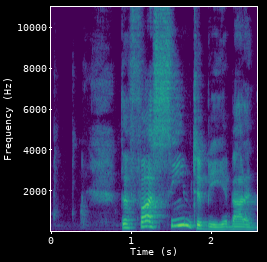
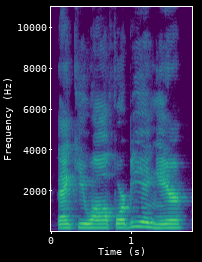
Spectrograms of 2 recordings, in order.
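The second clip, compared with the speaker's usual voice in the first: upbeat robot, higher and louder; a cheerful machine making a speech; 6 semitones higher, 5 dB louder than usual. A narrator's reading. Roz announcing the party truce to the animals, perky robot.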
